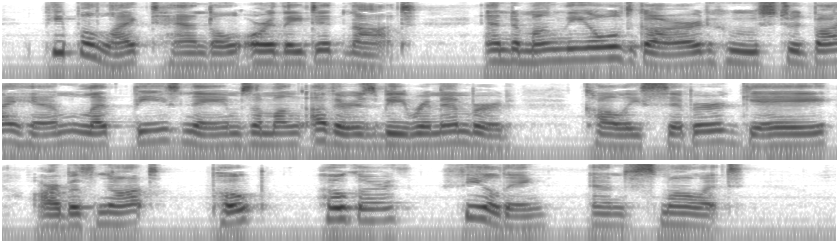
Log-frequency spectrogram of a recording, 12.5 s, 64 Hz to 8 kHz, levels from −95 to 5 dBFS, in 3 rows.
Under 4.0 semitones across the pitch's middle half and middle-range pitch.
Yes: average, 3.0 semitones; medium, 180 Hz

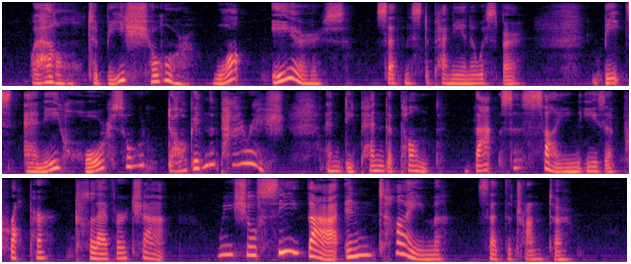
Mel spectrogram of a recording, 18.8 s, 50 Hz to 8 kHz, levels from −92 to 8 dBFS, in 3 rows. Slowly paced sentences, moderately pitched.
Yes: slow, 130 wpm; medium, 170 Hz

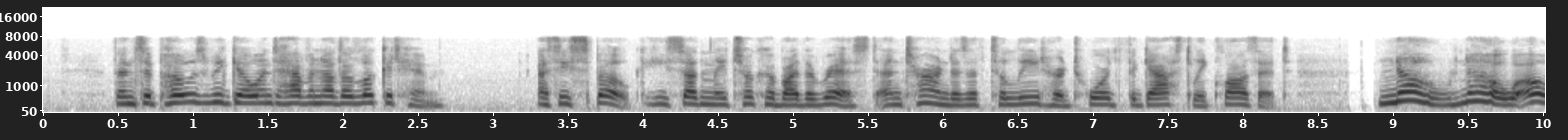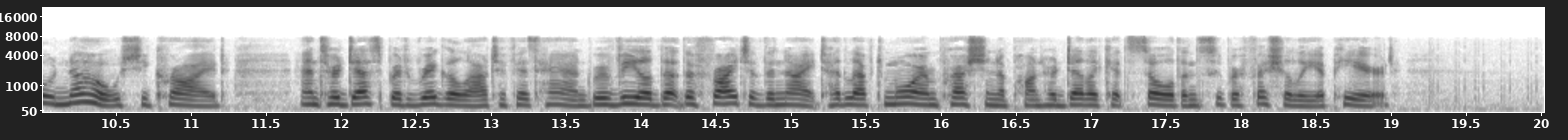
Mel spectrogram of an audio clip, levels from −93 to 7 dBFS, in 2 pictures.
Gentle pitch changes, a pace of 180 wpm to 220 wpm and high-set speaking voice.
No: average, 3.2 semitones; average, 190 wpm; high, 220 Hz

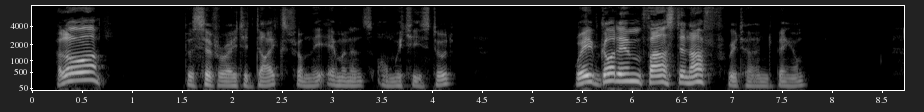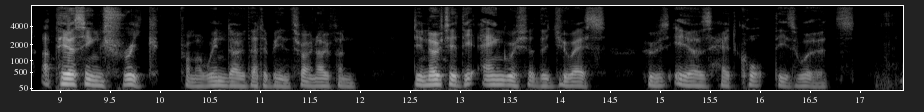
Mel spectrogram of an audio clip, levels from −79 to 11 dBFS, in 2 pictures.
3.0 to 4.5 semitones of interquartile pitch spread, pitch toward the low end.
No: average, 5.3 semitones; low, 110 Hz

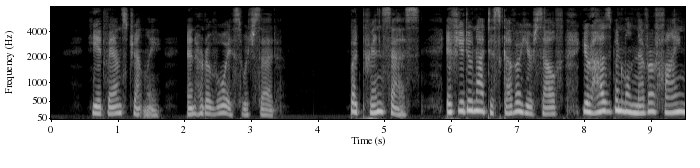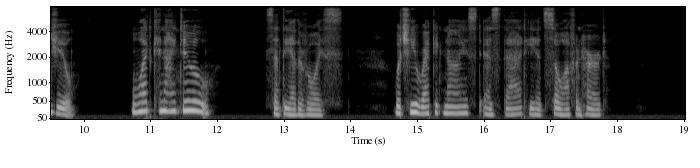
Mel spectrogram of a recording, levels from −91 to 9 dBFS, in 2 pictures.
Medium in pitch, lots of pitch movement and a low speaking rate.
Yes: medium, 180 Hz; wide, 6.1 semitones; slow, 130 wpm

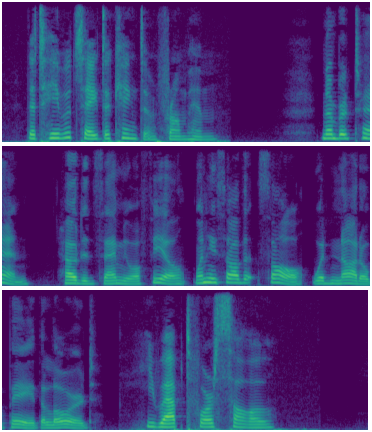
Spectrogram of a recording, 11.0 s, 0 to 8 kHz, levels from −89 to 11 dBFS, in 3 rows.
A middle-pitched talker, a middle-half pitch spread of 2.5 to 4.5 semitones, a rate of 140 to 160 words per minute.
No: medium, 180 Hz; average, 5.2 semitones; average, 150 wpm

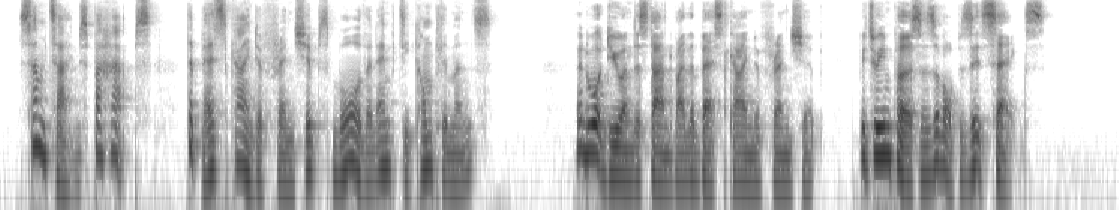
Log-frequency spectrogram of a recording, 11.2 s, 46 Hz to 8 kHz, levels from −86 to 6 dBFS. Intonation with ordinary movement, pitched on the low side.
No: wide, 6.4 semitones; low, 110 Hz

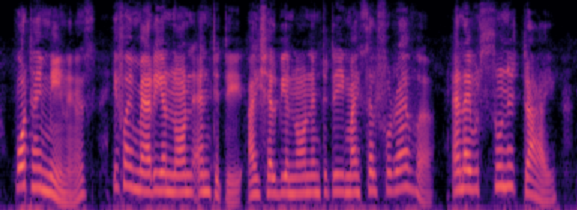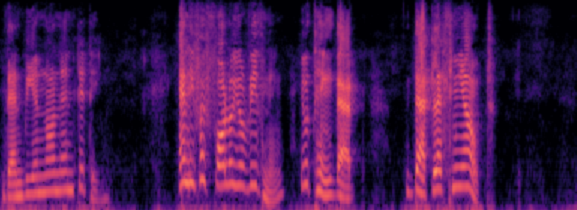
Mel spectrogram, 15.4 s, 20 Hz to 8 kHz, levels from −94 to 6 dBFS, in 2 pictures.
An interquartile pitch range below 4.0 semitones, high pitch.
No: wide, 5.5 semitones; high, 205 Hz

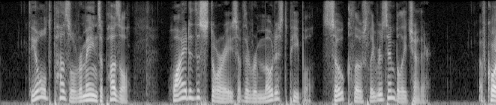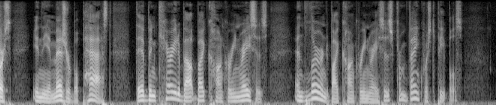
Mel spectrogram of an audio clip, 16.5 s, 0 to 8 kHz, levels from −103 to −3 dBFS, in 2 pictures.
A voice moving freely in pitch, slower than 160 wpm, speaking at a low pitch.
Yes: wide, 7.8 semitones; average, 150 wpm; low, 125 Hz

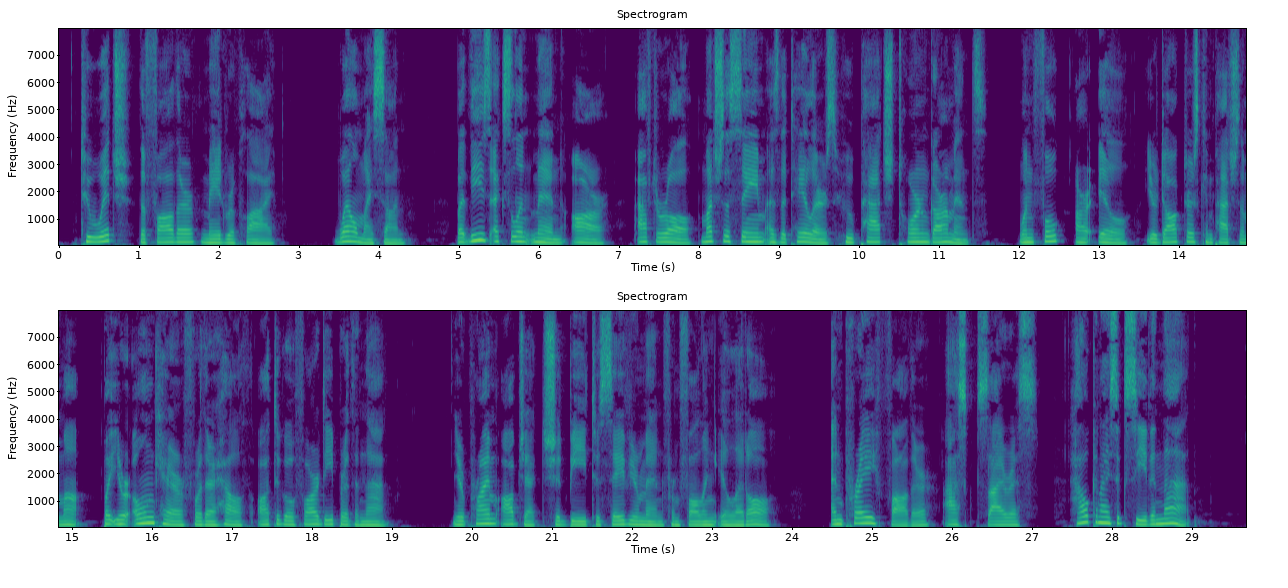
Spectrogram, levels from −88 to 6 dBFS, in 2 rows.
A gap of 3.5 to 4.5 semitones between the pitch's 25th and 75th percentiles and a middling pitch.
Yes: average, 3.9 semitones; medium, 145 Hz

